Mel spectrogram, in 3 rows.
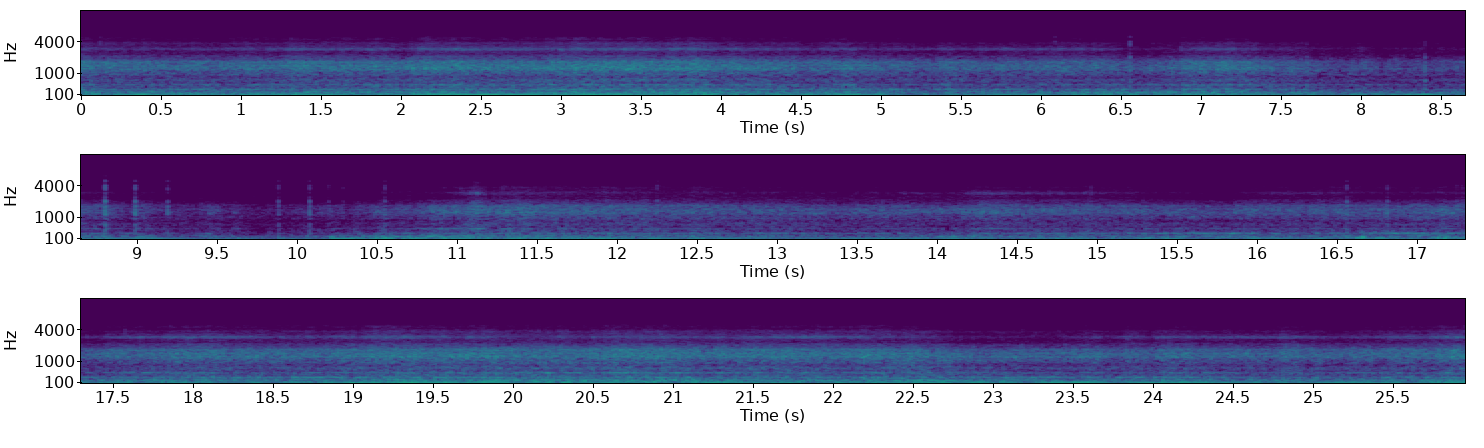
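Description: Wind rushing over the camera microphone and tyre noise while riding an Inmotion V8 electric unicycle at street speed, with a faint steady high whine. The sound holds steady and dips briefly about ten seconds in.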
